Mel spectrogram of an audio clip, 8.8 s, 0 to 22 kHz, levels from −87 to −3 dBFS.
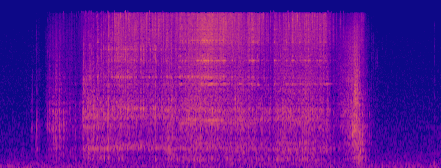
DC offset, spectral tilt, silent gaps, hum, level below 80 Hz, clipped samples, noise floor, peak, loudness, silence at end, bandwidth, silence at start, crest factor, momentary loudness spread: under 0.1%; 1 dB/octave; none; none; -64 dBFS; under 0.1%; -60 dBFS; -14 dBFS; -31 LUFS; 0.1 s; 17 kHz; 0.25 s; 22 dB; 18 LU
